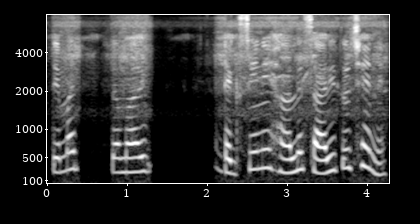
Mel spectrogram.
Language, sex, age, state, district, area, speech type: Gujarati, female, 18-30, Gujarat, Valsad, rural, spontaneous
